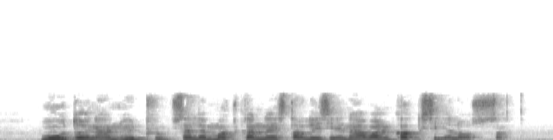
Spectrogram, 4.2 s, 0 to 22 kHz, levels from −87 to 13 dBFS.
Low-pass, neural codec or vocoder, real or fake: 7.2 kHz; none; real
